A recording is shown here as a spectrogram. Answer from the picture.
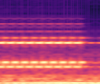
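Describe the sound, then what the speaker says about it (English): A telephone rings steadily with a bright electronic tone held for the whole short moment, loud and close, with no voices. "the phone rings."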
